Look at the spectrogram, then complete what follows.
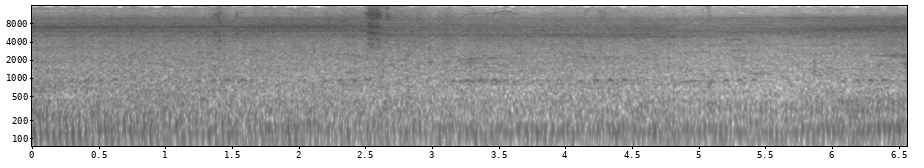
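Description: Quiet outdoor ambience: a steady high-pitched drone and a low rumble, with a few faint short chirps and a brief tick about two and a half seconds in.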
